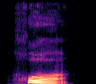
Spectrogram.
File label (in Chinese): "或", Chinese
